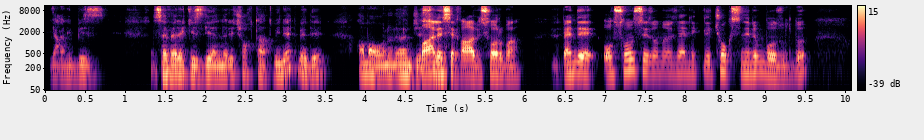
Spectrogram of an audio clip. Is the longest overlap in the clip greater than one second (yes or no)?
no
